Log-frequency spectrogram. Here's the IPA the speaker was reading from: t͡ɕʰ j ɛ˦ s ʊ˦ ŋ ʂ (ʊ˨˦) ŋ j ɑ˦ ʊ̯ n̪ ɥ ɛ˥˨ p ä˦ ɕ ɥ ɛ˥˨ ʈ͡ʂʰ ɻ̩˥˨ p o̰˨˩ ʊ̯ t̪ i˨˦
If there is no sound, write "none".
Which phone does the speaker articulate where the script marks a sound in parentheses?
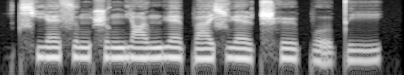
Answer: ʊ˦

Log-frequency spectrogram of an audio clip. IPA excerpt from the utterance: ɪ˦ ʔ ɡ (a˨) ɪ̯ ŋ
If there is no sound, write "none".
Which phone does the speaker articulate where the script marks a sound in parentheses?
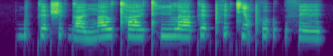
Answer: a˨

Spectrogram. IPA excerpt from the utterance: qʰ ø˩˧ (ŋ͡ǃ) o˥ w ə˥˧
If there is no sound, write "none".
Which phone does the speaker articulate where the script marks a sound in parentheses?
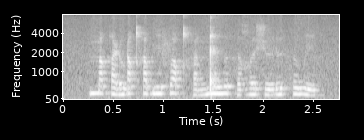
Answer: ŋ͡ǃ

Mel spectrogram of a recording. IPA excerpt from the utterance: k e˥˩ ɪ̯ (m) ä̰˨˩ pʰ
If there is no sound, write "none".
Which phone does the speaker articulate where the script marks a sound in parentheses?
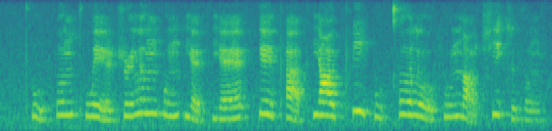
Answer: pʰ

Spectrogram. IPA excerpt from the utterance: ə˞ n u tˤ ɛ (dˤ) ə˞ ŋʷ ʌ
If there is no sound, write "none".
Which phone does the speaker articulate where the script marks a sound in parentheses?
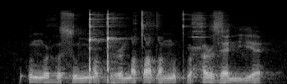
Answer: dˤ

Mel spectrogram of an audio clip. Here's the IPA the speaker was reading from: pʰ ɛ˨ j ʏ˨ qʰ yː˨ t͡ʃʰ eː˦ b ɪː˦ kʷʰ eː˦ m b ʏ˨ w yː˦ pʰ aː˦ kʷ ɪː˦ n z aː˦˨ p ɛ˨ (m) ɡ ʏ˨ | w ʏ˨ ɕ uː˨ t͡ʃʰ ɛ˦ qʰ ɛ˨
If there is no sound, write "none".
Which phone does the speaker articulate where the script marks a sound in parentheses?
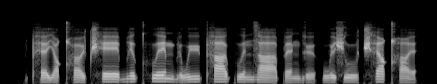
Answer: ŋ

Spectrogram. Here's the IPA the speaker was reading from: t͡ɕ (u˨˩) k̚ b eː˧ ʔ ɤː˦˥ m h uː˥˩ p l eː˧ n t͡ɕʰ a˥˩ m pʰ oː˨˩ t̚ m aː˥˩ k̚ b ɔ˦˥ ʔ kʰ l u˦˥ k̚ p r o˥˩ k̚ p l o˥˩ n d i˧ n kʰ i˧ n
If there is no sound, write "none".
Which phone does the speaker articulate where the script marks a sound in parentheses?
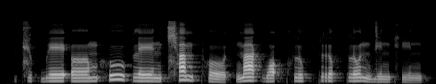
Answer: u˨˩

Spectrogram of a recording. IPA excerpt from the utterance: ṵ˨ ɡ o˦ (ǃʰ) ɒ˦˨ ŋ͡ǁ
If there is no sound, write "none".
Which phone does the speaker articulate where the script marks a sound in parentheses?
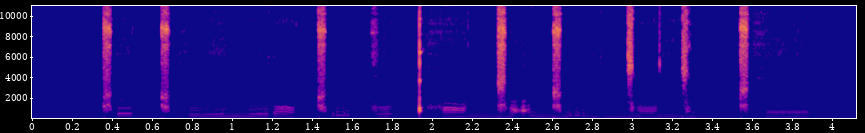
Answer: ǃʰ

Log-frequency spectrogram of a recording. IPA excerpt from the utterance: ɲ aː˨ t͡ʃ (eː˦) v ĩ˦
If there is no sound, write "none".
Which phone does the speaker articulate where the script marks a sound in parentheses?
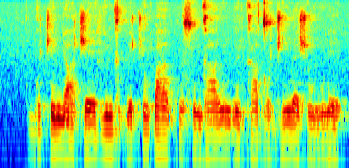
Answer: eː˨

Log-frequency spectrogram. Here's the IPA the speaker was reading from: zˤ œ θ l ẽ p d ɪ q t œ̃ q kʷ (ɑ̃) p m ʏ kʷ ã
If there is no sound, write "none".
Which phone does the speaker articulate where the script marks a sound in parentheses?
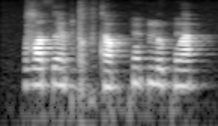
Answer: ã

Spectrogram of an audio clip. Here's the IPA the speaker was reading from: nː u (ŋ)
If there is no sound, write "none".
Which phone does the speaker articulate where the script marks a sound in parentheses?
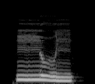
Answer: ɲ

